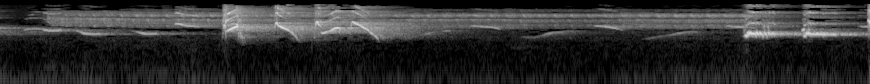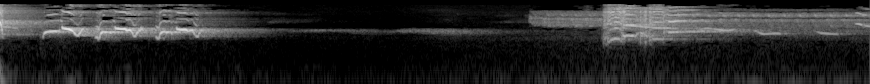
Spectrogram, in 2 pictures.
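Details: Oriental magpie-robin in agitated ngeplong song, tail spread: loud bursts of rapid, shrill chattering and sweeping whistles, a brief silence, then singing resumes.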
